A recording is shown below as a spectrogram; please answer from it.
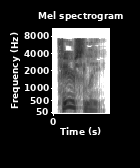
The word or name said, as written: fiercely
